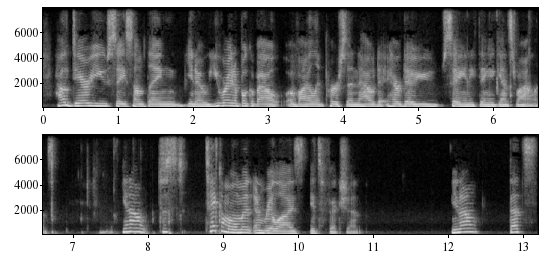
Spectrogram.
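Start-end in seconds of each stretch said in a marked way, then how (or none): none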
